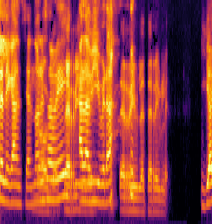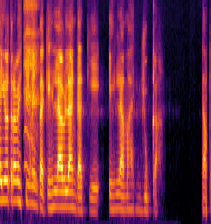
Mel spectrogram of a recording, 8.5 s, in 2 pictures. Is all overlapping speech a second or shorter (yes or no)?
no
